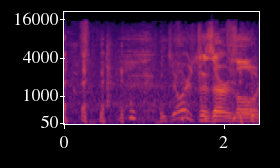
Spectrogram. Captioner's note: laughter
